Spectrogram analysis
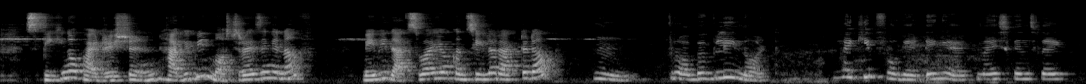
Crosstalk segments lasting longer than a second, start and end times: none

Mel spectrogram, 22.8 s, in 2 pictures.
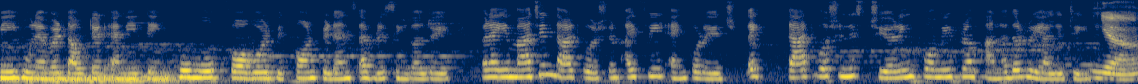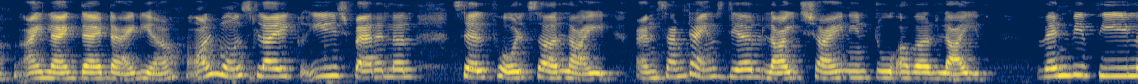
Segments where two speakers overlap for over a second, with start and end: none

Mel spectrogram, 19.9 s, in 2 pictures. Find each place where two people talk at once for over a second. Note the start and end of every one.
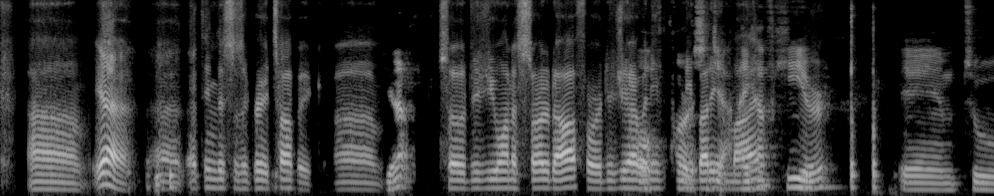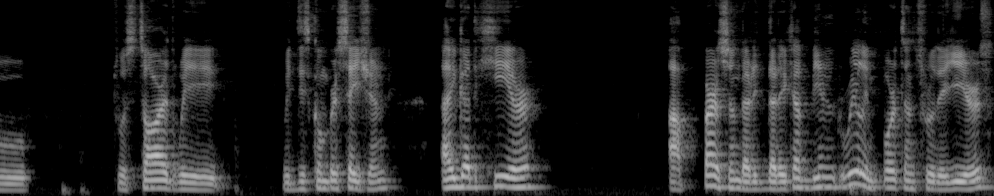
6.4-7.7

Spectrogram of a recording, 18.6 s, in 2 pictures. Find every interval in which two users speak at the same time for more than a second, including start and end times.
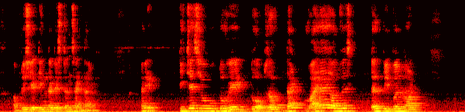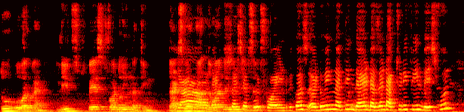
12.7-14.6

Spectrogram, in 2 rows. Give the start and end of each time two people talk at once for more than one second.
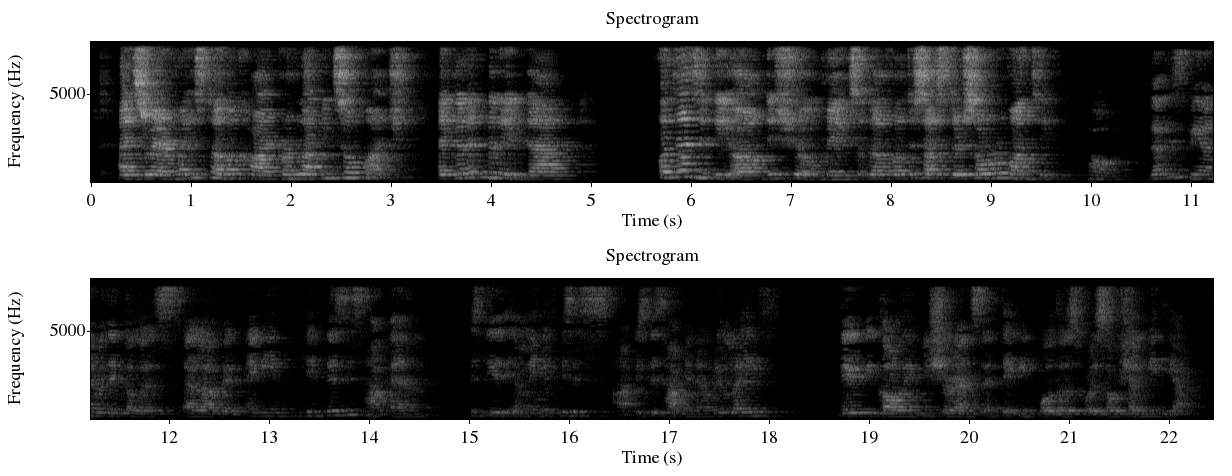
none

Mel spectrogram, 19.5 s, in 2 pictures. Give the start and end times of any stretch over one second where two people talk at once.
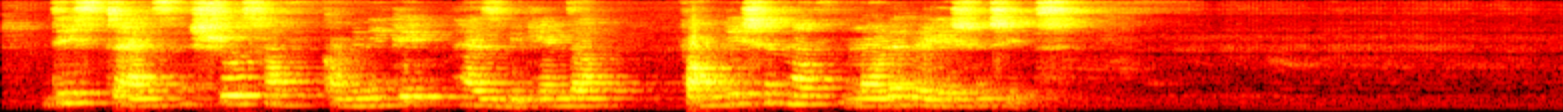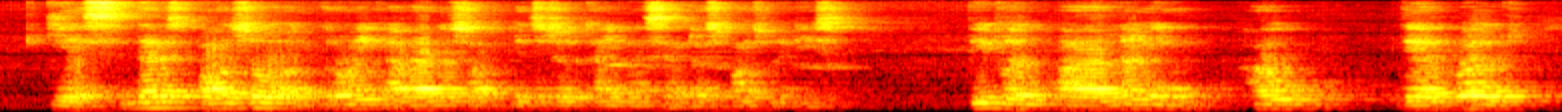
none

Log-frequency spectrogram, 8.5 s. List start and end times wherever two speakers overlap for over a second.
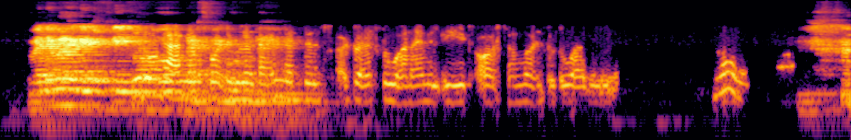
1.3-3.0

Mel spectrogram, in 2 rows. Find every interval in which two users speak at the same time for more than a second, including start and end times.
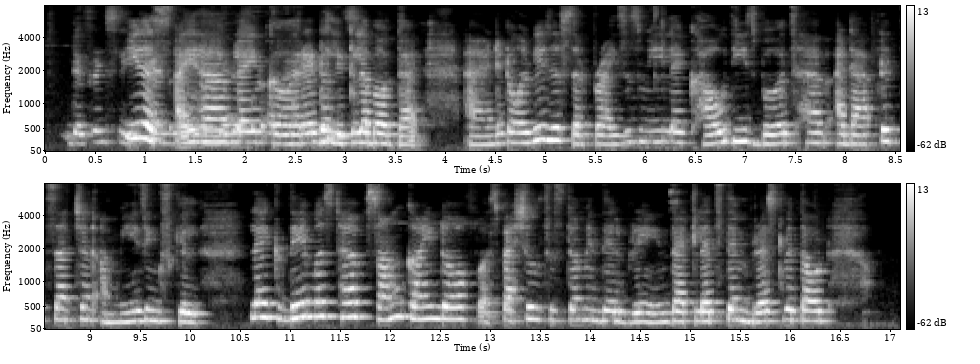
0.8-3.1

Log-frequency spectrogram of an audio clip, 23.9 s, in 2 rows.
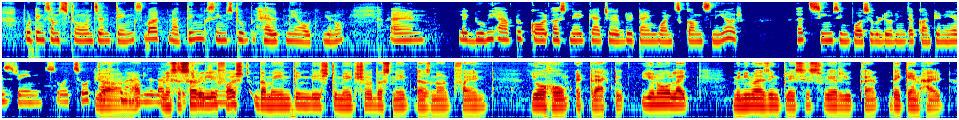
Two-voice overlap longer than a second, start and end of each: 13.1-14.8

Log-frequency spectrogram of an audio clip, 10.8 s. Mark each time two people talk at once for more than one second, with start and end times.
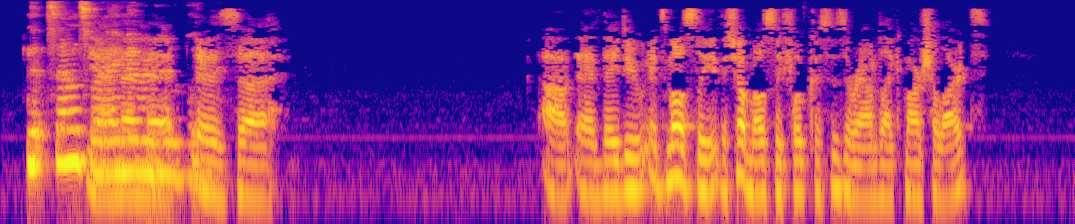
0.9-2.1

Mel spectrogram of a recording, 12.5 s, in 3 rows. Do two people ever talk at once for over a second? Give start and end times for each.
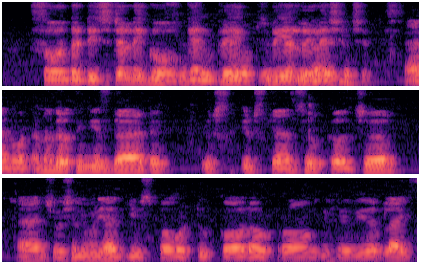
1.4-3.3

